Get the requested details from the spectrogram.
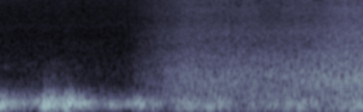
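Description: A dull, low roll of thunder rumbles steadily for several seconds, deep and fairly loud, with a windy, hissing wash building in over the second half. No one speaks.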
